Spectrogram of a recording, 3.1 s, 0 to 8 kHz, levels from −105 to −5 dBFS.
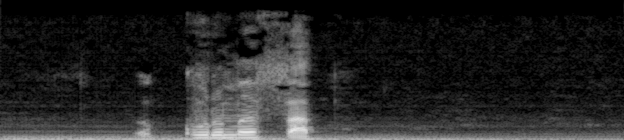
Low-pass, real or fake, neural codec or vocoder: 7.2 kHz; fake; vocoder, 44.1 kHz, 80 mel bands, Vocos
